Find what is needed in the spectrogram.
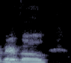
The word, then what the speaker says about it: Vervo: How did you come up with the idea for Vervo? Is that how you pronounce the company? – It is. Yeah, I'd love to.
